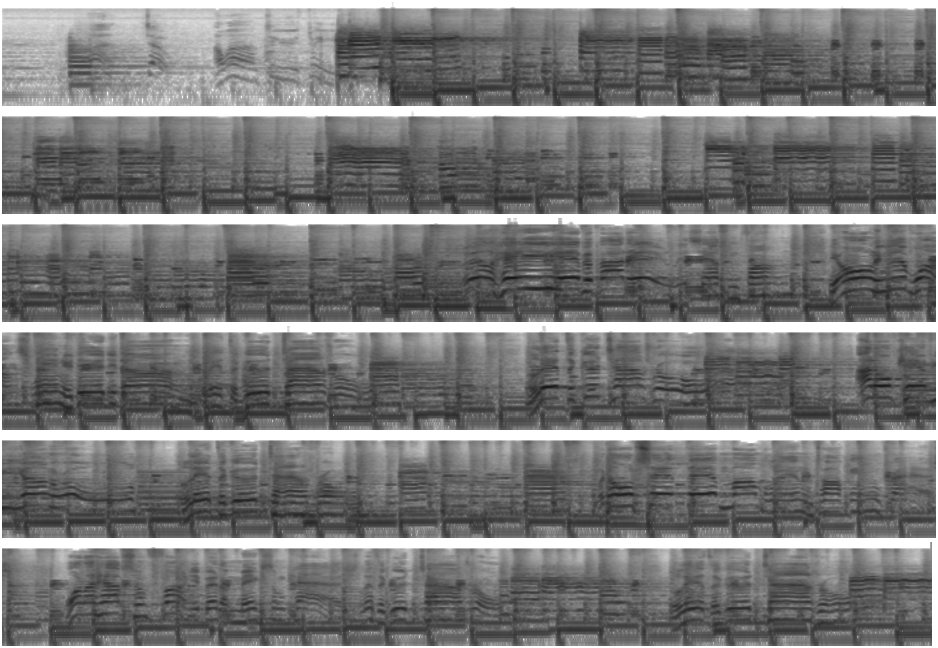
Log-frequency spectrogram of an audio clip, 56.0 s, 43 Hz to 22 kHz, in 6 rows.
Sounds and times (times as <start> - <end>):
Electric guitar: 0.0 - 1.7, 3.2 - 56.0.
